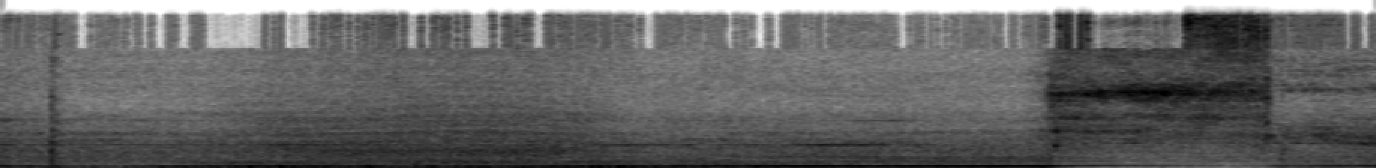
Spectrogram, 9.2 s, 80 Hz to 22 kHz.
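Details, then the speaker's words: Eureka SmartVac 4870 upright vacuum, repaired from two broken machines, running on high carpet setting: steady motor whine with even airflow, no rattles; motor has a long wind-down, belt slipping slightly and seems likely to need replacing soon, otherwise normal. "motor has a bit of a long wind down but other than that it's it's all right"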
